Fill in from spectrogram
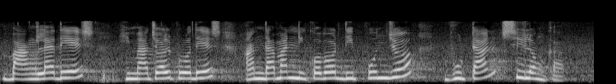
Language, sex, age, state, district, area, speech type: Bengali, female, 18-30, West Bengal, Paschim Medinipur, rural, spontaneous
